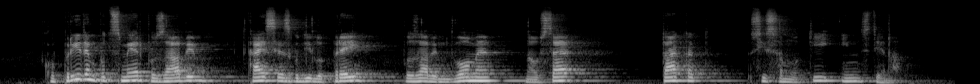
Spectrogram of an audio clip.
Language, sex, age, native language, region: Slovenian, male, 30-49, Slovenian, Posavska region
